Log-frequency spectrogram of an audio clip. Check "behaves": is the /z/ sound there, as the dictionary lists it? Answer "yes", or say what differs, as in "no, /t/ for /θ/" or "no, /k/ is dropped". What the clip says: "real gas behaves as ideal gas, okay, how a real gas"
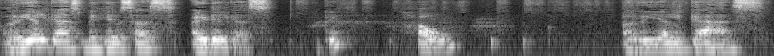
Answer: no, /s/ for /z/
